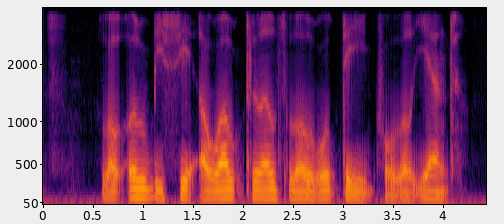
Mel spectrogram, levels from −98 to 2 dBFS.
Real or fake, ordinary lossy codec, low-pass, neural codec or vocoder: fake; Opus, 64 kbps; 3.6 kHz; autoencoder, 22.05 kHz, a latent of 192 numbers a frame, VITS, trained on many speakers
